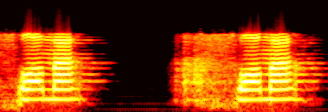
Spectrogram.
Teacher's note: صاد زبر صا، میم زبر ما، صما، صما. صاد کو پر پڑھیں گے اور اس میں سیٹی کی آواز پیدا ہوگی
